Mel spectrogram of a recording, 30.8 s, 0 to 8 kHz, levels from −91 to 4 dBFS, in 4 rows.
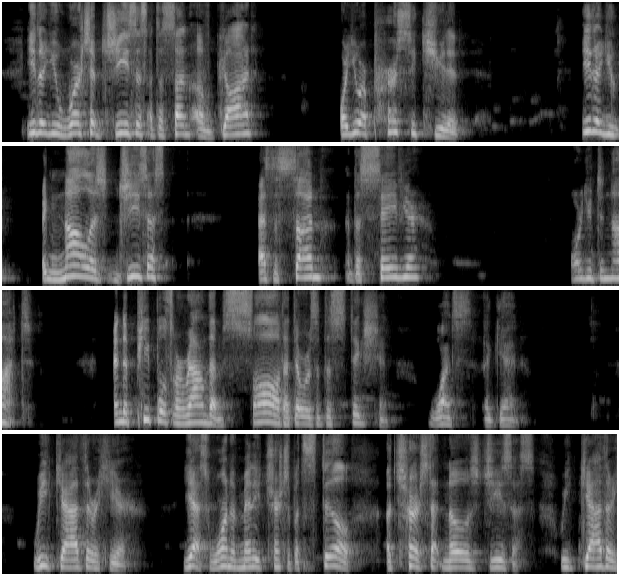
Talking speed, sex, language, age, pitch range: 110 wpm, male, English, 50-69, 140-220 Hz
